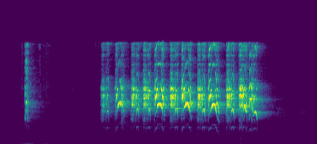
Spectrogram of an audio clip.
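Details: Little spiderhunter calling to its companions in a rapid run of about twenty high, sharp chips, evenly spaced over under two seconds. A brief low thump comes just before.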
